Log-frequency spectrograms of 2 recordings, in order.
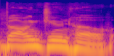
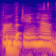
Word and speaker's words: Bong Joon-ho: Yeah, gosh, let's pronounce that. I always defer to Mitch. No. He retains names. I don't want to. Bong Joon-ho. Bong Joon-ho.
